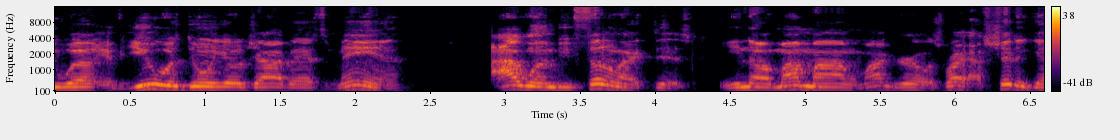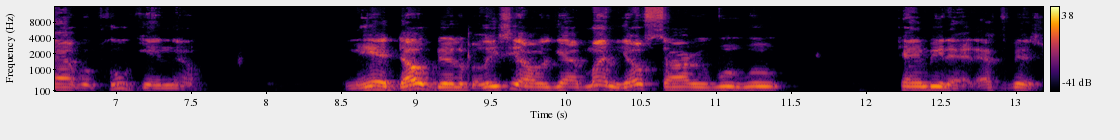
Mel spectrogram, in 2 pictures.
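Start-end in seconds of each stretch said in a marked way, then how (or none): none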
